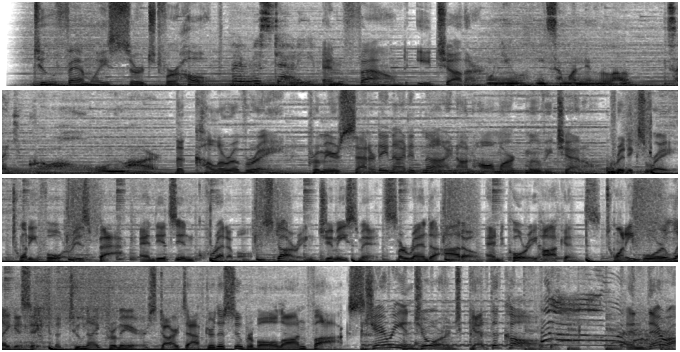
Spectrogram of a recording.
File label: american tv promo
